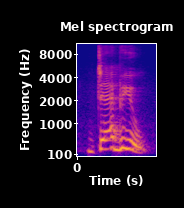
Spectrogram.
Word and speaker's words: debut: Debut, silent T.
